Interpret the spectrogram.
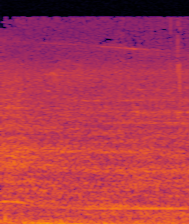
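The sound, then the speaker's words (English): A garbage truck rumbles past outside on a Monday morning, a steady low engine drone with a faint sustained whine, moderately loud and continuous for the whole stretch with no voices. “Monday morning, you'll be able to hear the garbage truck going by there.”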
